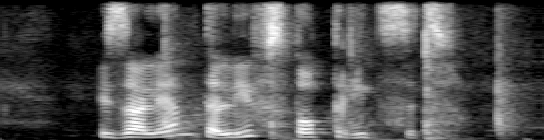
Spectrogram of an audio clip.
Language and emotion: Russian, positive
